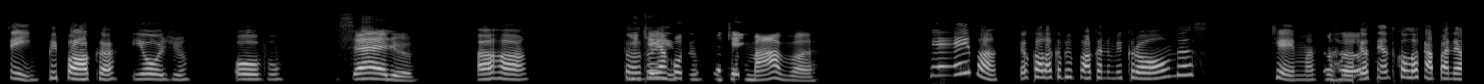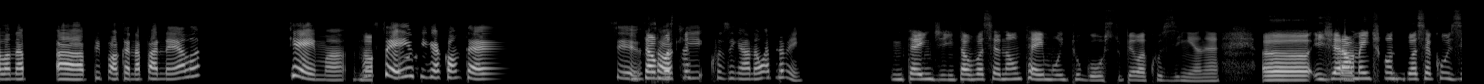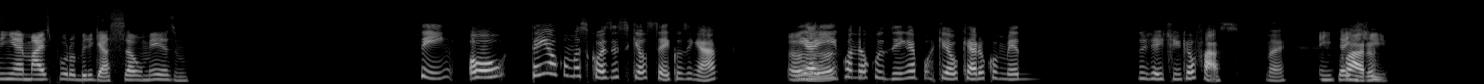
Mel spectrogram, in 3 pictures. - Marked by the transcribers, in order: distorted speech; tapping; other background noise; static
- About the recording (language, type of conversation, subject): Portuguese, podcast, Que história engraçada aconteceu com você enquanto estava cozinhando?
